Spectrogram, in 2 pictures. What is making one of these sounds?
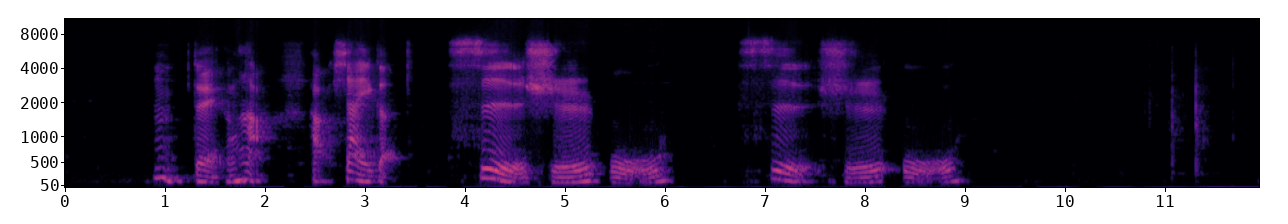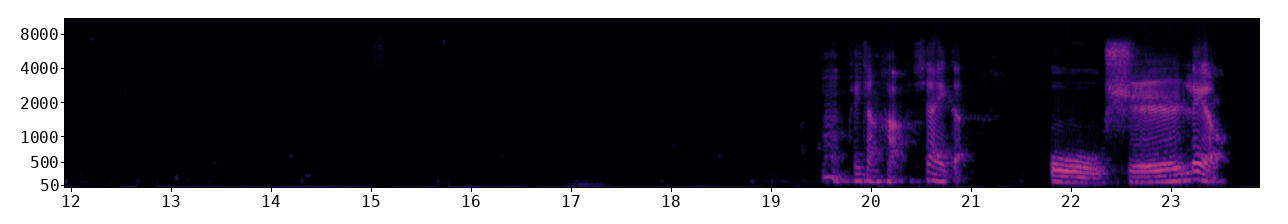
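A young man speaks clearly over an online call, pausing between phrases.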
